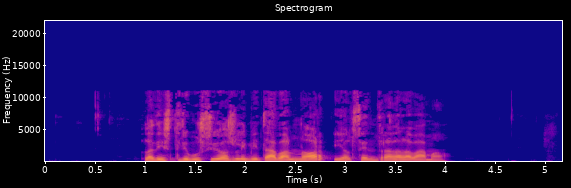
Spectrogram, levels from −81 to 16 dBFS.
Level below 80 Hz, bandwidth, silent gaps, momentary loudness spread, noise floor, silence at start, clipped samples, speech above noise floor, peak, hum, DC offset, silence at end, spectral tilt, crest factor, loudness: -66 dBFS; 11.5 kHz; none; 8 LU; -79 dBFS; 1 s; under 0.1%; 60 dB; -4 dBFS; none; under 0.1%; 1.15 s; -4.5 dB/octave; 18 dB; -20 LUFS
